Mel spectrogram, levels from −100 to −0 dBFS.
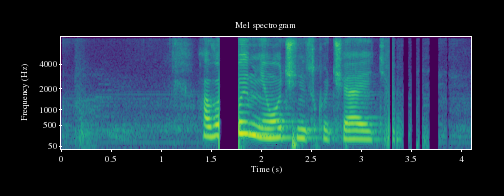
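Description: Packet loss on an ADPCM call hits this G.722 wideband speech recording twice. From 1.58 to 1.82 s, 200 ms drops to hard-edged silence, which suggests roughly ten lost packets. From 3.28 to 3.90 s, 340 ms vanishes in scattered holes up to 100 ms long. Each time, the decoder's predictor and step size drift from the sender's, so the speech returns with brief, slight distortion.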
